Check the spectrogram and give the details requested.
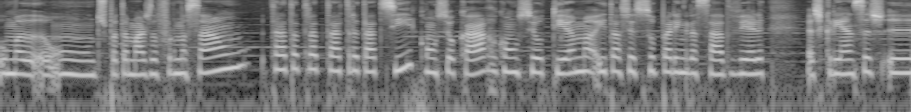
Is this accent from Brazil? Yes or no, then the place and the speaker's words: no; Norte, Portugal; eu costumo dizer, nós como portugueses e principalmente nortenhos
